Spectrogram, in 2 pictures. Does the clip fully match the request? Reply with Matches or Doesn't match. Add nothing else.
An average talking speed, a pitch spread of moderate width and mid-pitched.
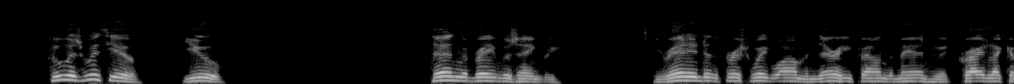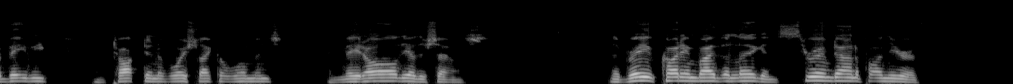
Matches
